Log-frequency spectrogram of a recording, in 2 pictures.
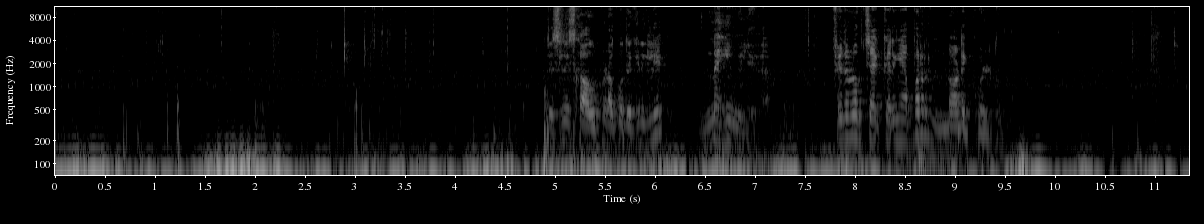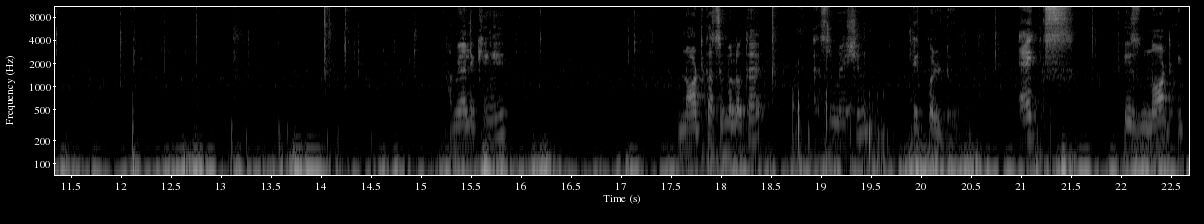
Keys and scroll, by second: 4.1 ctrl+s, 12.3 ctrl+c, 14.2 ctrl+v.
